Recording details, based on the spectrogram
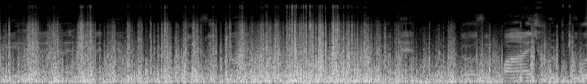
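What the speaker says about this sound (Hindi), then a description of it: "तेज़ हवा चल रही है कि आप मेरे मोबाइल की हवा से अंदाज़ा लगा सकते हैं कि कितनी तेज़ हवा चलती है" Strong wind at a height of 205 feet over Karachi batters the phone microphone in a loud, continuous roar with gusty rumbling throughout, and a voice is faintly audible near the end.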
